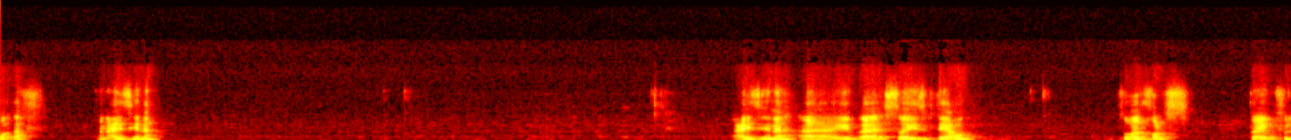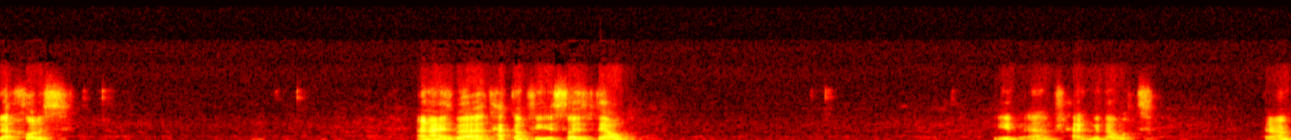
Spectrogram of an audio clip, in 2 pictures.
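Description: A man speaks calmly through a computer microphone, in short bursts with pauses.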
